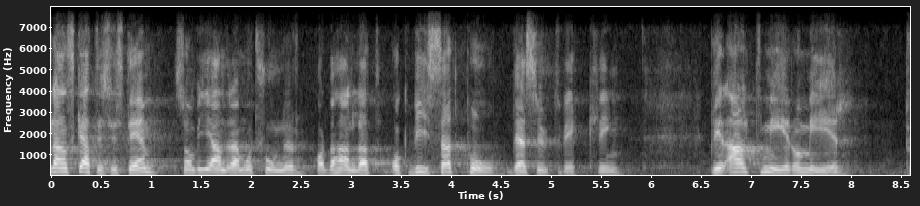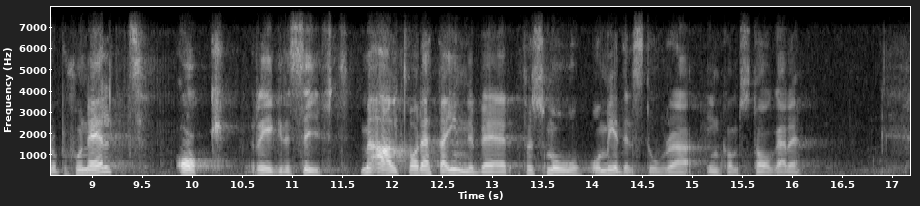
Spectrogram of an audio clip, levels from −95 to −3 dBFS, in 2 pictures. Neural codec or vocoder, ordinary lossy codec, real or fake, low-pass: vocoder, 44.1 kHz, 80 mel bands, Vocos; Opus, 24 kbps; fake; 7.2 kHz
